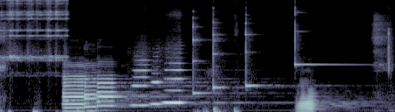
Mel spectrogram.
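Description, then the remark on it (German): Bright ringing bells and chimes play a short festive jingle as an intro, with tinkling high tones, a few struck dings, and a final sustained ring fading out; no one speaks. “Die Glocken und die Glocken habe ich schon gesagt, die klingen und das bedeutet, wir sind bereit fürs Intro.”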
